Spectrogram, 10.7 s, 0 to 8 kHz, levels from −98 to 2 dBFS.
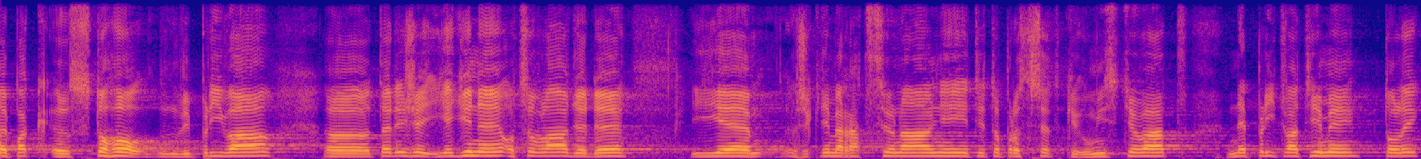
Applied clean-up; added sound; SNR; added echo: none; none; none; none.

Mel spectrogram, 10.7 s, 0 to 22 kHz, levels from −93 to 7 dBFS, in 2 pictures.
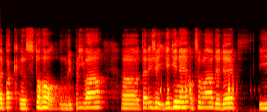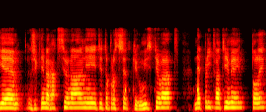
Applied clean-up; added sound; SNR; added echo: neural mask model DeepFilterNet 3.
